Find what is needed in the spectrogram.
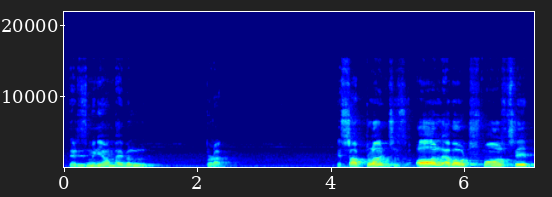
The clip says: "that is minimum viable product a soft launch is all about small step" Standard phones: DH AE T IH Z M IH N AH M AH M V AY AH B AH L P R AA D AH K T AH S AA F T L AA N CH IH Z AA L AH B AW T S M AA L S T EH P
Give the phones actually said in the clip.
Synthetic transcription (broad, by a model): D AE T IH Z M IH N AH AH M B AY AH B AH L P R AA D AH K T AH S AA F T L AA N CH IH Z AA L AH B AW T S M AA L S T EH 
